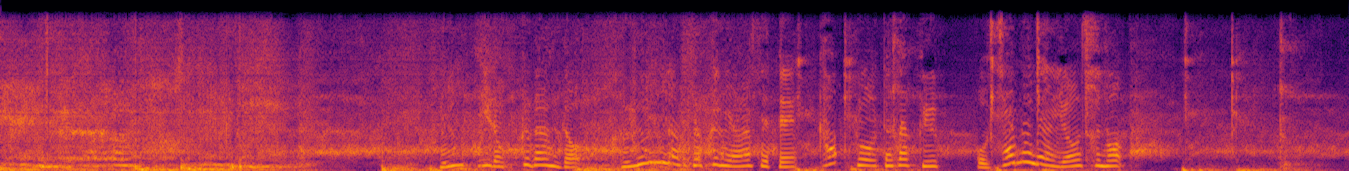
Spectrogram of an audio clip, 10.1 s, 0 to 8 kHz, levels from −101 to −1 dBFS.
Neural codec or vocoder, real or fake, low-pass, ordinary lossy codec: codec, 16 kHz, 2 kbps, FreqCodec, larger model; fake; 7.2 kHz; none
